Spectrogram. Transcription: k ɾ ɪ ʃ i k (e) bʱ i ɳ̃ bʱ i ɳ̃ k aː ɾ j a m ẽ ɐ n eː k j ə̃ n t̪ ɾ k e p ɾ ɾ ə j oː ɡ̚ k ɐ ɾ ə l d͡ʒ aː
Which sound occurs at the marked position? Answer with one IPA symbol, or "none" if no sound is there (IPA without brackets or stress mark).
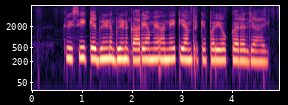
e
